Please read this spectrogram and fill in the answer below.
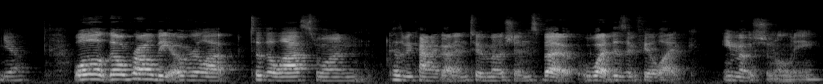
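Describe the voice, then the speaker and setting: Noticeable background noise sits behind a woman speaking at a moderate pace, her medium pitch showing ordinary variation. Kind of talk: casual chat.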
